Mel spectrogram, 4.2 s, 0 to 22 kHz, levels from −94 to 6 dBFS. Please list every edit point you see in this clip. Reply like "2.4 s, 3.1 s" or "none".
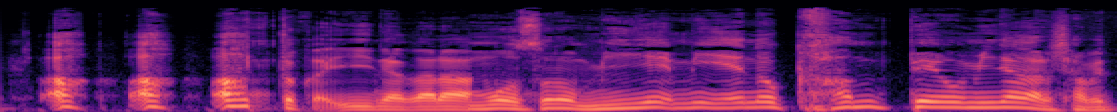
1.7 s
